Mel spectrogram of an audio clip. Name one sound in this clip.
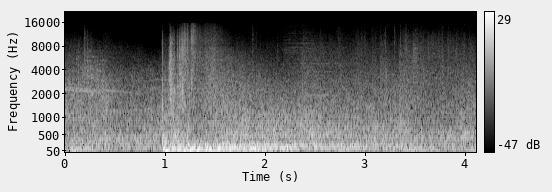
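Explosions rumble around a burning warship.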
